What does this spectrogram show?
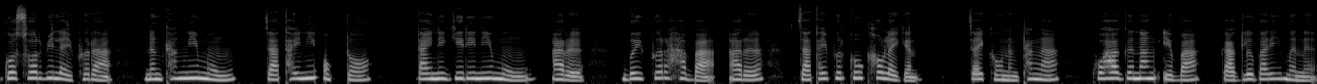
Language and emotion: Bodo, neutral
